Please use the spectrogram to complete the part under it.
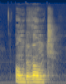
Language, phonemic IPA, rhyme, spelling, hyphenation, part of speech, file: Dutch, /ˌɔn.bəˈʋoːnt/, -oːnt, onbewoond, on‧be‧woond, adjective, Nl-onbewoond.ogg
- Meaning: uninhabited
